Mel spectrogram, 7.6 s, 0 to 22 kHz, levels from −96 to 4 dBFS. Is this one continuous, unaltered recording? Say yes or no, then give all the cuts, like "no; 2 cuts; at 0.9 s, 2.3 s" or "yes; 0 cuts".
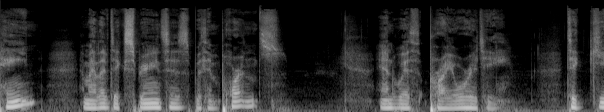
yes; 0 cuts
